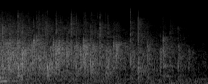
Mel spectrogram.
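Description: Audience clapping in a short, dense burst of hand claps that holds briefly and then tapers off.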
